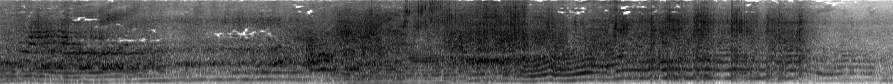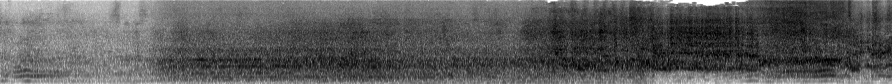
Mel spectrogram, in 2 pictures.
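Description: Tyres squeal on the road.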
